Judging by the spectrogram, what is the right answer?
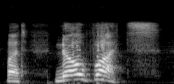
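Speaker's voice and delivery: high, loud, slow interruption; cutting in. A narrator's reading. Lincoln cutting off his sister mid-word, sharp. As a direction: shut down her protest hard. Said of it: "he interrupted Luann".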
